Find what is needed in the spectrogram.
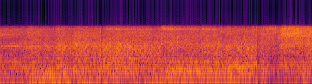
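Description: Wheels rolling over skatepark concrete: a steady rolling noise that dips briefly a little before the end.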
